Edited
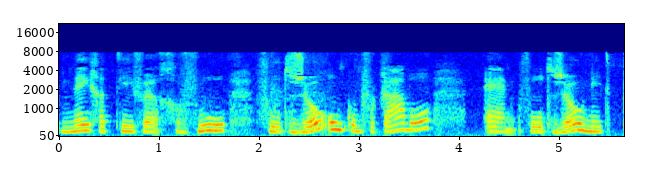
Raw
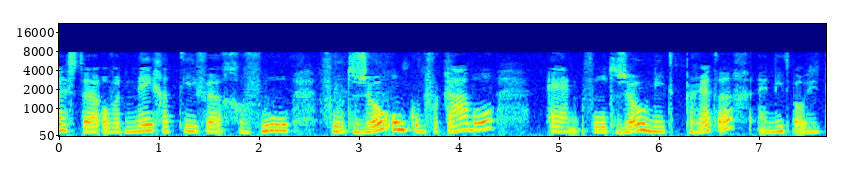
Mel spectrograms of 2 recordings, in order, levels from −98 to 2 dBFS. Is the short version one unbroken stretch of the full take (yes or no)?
yes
